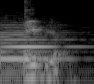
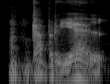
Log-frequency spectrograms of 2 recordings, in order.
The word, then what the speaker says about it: Gabriel: my character is uh gabriel gabriel april don't say it like a woman gabrielle don't say it like a weeb you say like a woman's name they said a weeb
